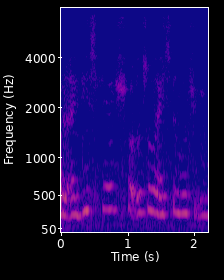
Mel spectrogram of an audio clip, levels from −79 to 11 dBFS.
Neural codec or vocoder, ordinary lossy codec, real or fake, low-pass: codec, 24 kHz, 6 kbps, HILCodec; MP3, 64 kbps; fake; 7.2 kHz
